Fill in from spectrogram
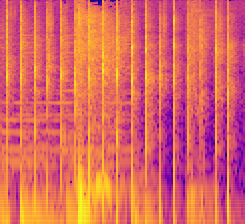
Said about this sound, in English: I clapped real quick. You're terrible. That's the quickest I could clap.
